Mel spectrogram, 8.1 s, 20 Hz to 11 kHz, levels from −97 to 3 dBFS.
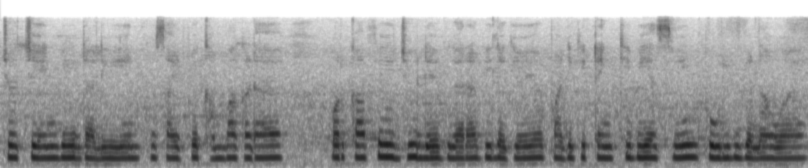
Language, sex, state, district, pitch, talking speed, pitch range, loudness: Hindi, female, Punjab, Kapurthala, 230 Hz, 230 wpm, 225-235 Hz, -16 LUFS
